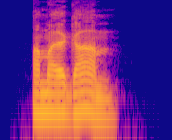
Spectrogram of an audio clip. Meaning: amalgam (alloy containing mercury)
- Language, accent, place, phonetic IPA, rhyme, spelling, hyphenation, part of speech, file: German, Germany, Berlin, [amalˈɡaːm], -aːm, Amalgam, A‧mal‧gam, noun, De-Amalgam.ogg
